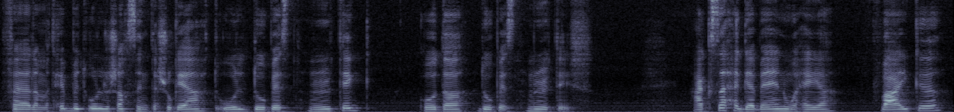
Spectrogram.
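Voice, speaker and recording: A man with an Egyptian Arabic accent teaching a German vocabulary lesson, patiently repeating each word slowly. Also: mid-range voice, a little mellow. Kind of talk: online language lesson.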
